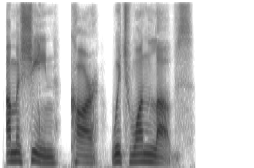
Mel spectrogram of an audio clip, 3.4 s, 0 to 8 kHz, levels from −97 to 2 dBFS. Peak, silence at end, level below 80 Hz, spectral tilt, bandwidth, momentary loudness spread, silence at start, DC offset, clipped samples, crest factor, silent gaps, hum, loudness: -6 dBFS; 0.85 s; -60 dBFS; -5 dB/octave; 7.6 kHz; 10 LU; 0.1 s; under 0.1%; under 0.1%; 18 dB; none; none; -23 LUFS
